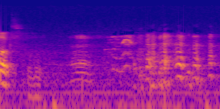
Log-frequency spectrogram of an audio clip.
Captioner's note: laughter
